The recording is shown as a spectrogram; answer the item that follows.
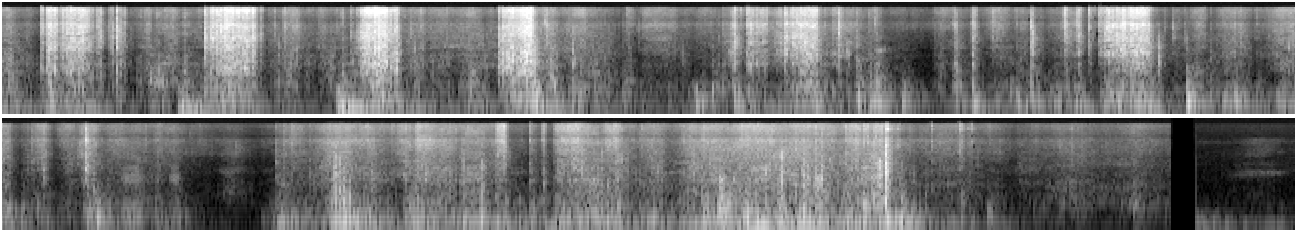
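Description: Nylon storage bag being pulled free of its Velcro mount: a run of irregular ripping and rustling sounds of hook-and-loop fastener and heavy fabric, loudest near the end.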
